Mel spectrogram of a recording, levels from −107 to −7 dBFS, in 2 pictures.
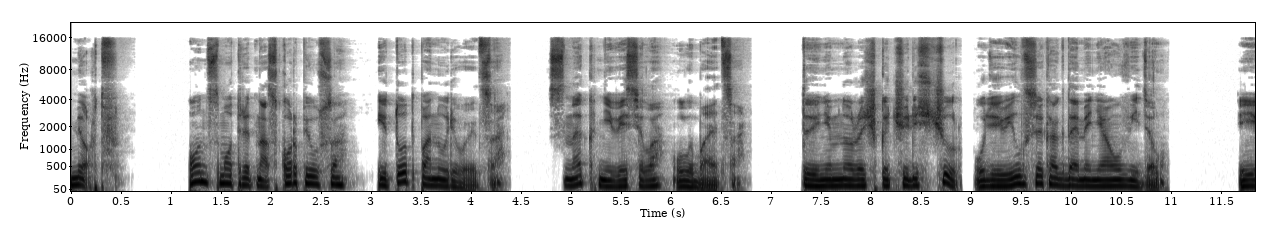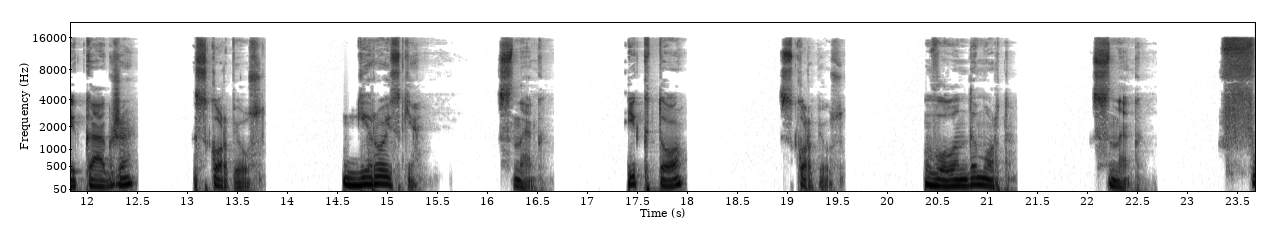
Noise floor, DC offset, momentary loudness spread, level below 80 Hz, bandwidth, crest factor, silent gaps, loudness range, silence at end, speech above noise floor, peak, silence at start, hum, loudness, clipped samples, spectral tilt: under -90 dBFS; under 0.1%; 11 LU; -36 dBFS; 16.5 kHz; 12 dB; none; 6 LU; 0 s; over 76 dB; -4 dBFS; 0 s; none; -15 LUFS; under 0.1%; -5 dB/octave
